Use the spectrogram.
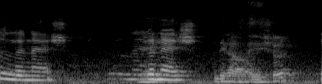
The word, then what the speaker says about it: Laneige: I don't think that's how you pronounce it. You pronounce it Laneige.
